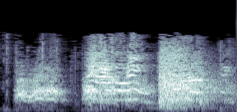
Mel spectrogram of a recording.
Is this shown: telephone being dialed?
no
